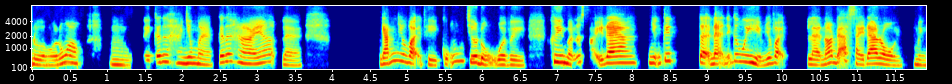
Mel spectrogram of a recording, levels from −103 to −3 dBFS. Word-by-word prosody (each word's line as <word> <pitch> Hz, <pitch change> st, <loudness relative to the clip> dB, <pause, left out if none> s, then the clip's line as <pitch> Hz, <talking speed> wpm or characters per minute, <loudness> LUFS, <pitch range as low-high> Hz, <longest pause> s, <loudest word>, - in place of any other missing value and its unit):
đường 195 Hz, -4 st, -1 dB
rồi, 185 Hz, +1 st, -3 dB
đúng 245 Hz, -, -1 dB
không? 265 Hz, -4 st, 0 dB, 0.4 s
Ừm, 200 Hz, -1 st, -4 dB, 0.3 s
thì 190 Hz, -, -7 dB
cái 280 Hz, -, +3 dB
thứ 310 Hz, -, -1 dB
hai 260 Hz, -4 st, -3 dB
nhưng 250 Hz, 0 st, +2 dB
mà 210 Hz, -4 st, -2 dB
cái 285 Hz, +2 st, +2 dB
thứ 330 Hz, -, +1 dB
hai 245 Hz, -6 st, +2 dB
á 295 Hz, +3 st, -2 dB
là 185 Hz, -3 st, -7 dB, 1.0 s
gắn 235 Hz, +10 st, +3 dB
như 335 Hz, -3 st, -3 dB
vậy 255 Hz, -4 st, +4 dB
thì 190 Hz, -4 st, -5 dB
cũng 310 Hz, +10 st, -6 dB
chưa 280 Hz, -4 st, +3 dB
đủ 235 Hz, -6 st, 0 dB
bởi 200 Hz, 0 st, +1 dB
vì 185 Hz, -2 st, -5 dB, 0.3 s
khi 300 Hz, -2 st, +4 dB
mà 235 Hz, -6 st, +2 dB
nó -, -, -4 dB
xảy 195 Hz, -, -2 dB
ra 270 Hz, +2 st, +6 dB, 0.2 s
những 255 Hz, -1 st, -3 dB
cái 345 Hz, +2 st, -2 dB, 0.3 s
tệ -, -, +4 dB
nạn, 225 Hz, 0 st, +2 dB
những 260 Hz, -, -8 dB
cái 325 Hz, 0 st, -4 dB
nguy 300 Hz, -3 st, +1 dB
hiểm 185 Hz, -9 st, +2 dB
như 230 Hz, -, -1 dB
vậy 255 Hz, 0 st, 0 dB, 0.2 s
là 200 Hz, -3 st, 0 dB
nó 240 Hz, +7 st, +3 dB
đã 285 Hz, +4 st, +2 dB
xảy 215 Hz, -8 st, -2 dB
ra 235 Hz, +1 st, +6 dB
rồi, 190 Hz, -5 st, 0 dB, 0.2 s
mình 195 Hz, -4 st, -6 dB
240 Hz, 235 wpm, -20 LUFS, 200-280 Hz, 1.0 s, ra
